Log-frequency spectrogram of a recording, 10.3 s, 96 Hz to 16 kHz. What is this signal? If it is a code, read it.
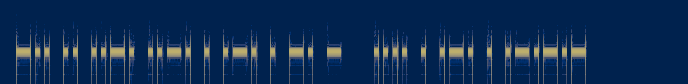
Morse code, heard as a keyed tone, about 17 wpm, 700 Hz. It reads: DIFFERENT HERE.
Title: Easy Phrases 17wpm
